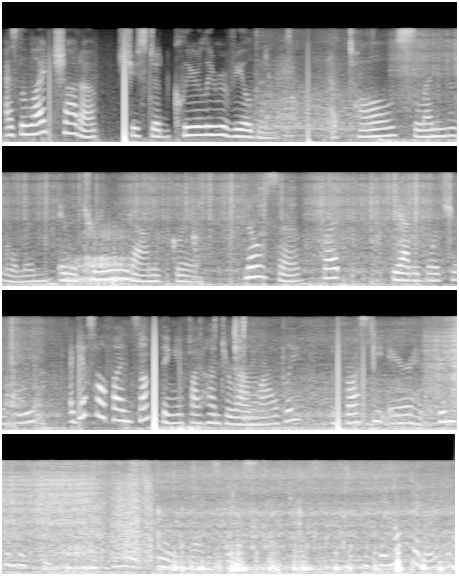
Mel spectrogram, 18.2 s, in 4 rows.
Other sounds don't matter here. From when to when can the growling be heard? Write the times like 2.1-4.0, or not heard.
5.2-6.0, 14.0-14.8.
